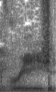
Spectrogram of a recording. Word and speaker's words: Riege: R-I-E-G-E. It's like Rige.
